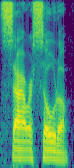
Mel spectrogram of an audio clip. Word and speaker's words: Sarasota: We'll have to go with old Sarasota. Rhymes with Toyota.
